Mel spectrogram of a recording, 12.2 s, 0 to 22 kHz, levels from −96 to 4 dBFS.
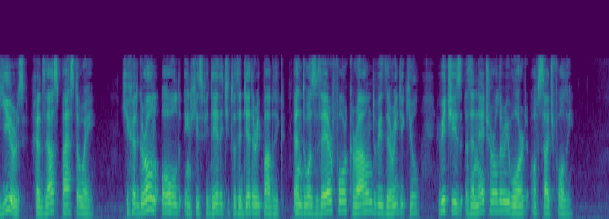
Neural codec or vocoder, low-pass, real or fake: none; 7.2 kHz; real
